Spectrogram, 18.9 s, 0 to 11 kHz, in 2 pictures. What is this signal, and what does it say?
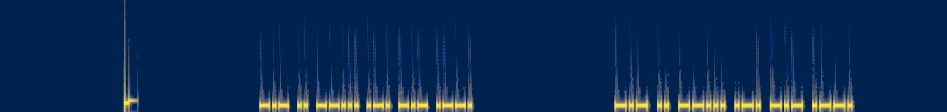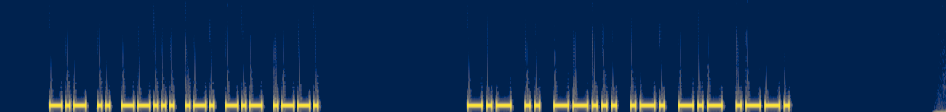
Morse code, heard as a keyed tone, about 31 wpm, 700 Hz. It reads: KI7RKP KI7RKP KI7RKP KI7RKP
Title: Speed Racing - USA 2x3 Call Signs 25wpm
